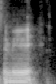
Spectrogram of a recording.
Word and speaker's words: Nymeria: Yeah, I'm pretty sure it's Nymeria.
